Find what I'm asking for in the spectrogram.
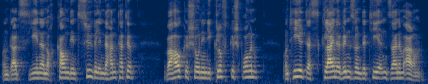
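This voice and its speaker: Man reading a classic story aloud. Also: fairly high pitch. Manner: measured, dramatic storytelling. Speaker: audiobook reader. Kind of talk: literary reading.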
